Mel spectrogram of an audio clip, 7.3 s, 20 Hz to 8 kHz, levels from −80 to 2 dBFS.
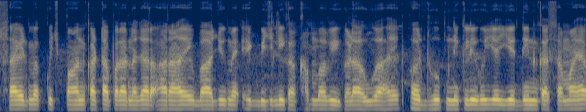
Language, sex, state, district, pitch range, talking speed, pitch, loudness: Hindi, male, Bihar, East Champaran, 110-115 Hz, 245 wpm, 115 Hz, -18 LUFS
